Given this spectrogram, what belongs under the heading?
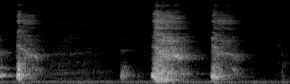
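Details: Adult woman diagnosed with COVID-19, with body aches, a stuffed-up nose and loss of smell: four dry, separate cough bursts over about three seconds.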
